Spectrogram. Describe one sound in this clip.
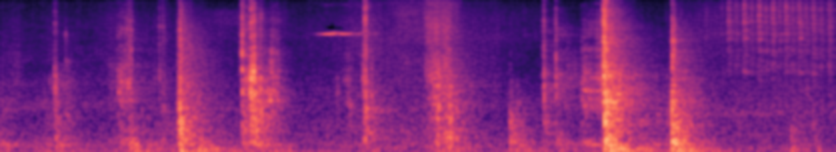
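A metal door latch clicks open.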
